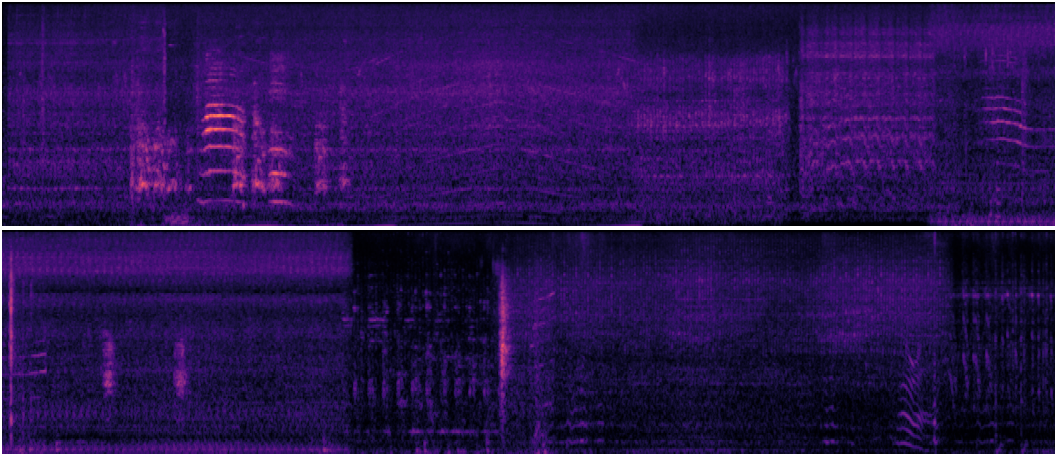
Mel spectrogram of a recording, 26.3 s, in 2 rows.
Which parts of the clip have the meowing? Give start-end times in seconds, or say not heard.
2.4-3.7, 11.8-13.7, 19.4-20.1.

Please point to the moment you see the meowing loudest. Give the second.
3 s.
